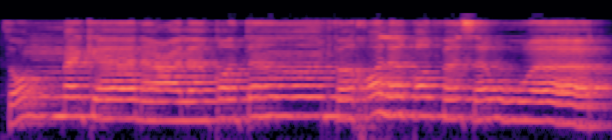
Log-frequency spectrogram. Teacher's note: ثم مثال نرمی سے پڑھیں گے، میم مشدد پہ غنہ ہے، کان میں کا الف مدہ ہے، 2 حرکات لمبا ہے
